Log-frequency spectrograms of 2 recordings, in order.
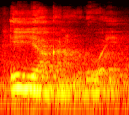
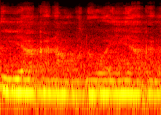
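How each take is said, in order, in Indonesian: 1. Dibaca dengan keras dan lantang. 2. Dibaca dengan pelan dan lirih.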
